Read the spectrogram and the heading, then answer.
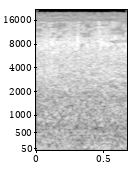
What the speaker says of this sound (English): And now we're doing the walking in the rain, sad stuff.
